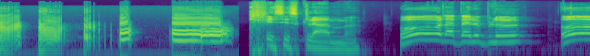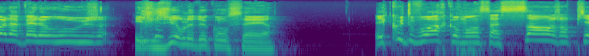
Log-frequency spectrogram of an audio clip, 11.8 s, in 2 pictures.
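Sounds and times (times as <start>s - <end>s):
farts: 0.0s - 2.4s
speech: 2.6s - 8.7s, 9.6s - 11.7s.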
